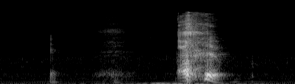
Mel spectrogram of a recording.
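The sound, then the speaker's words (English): A single loud sneeze bursts out in two quick, harsh parts after a soft intake of breath, with near silence around it and no talking. “Believe it or not, the sneezing started before I even got here.”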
